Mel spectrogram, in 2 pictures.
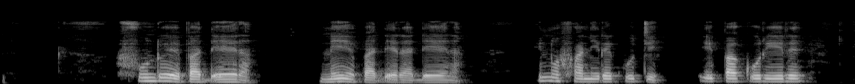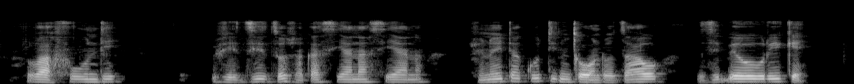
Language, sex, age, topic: Ndau, male, 36-49, education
